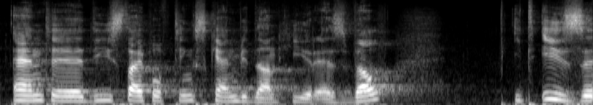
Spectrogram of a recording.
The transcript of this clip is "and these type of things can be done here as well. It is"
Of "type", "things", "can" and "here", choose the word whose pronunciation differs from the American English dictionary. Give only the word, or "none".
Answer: things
